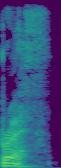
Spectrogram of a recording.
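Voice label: "breath", British English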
